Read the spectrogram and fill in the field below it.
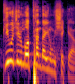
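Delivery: loud, high burst that drops at the end; scolding outburst. Retold or imitated. Pastor explaining himself to kids, exasperated scolding. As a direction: blurt it out in mock exasperation. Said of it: "야단을 쳤습니다".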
